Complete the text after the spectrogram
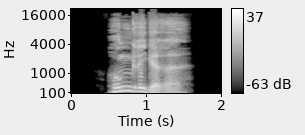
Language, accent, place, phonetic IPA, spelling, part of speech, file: German, Germany, Berlin, [ˈhʊŋʁɪɡəʁə], hungrigere, adjective, De-hungrigere.ogg
- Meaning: inflection of hungrig: 1. strong/mixed nominative/accusative feminine singular comparative degree 2. strong nominative/accusative plural comparative degree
